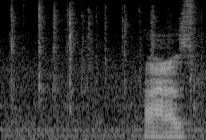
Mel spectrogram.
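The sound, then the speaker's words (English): Quiet, rapid computer keyboard clicks tap away, then a short voiced sound, like a brief murmur, briefly rises over the typing near the end. “You caught me typing.”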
